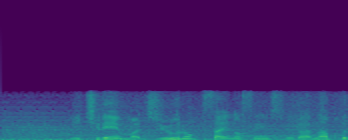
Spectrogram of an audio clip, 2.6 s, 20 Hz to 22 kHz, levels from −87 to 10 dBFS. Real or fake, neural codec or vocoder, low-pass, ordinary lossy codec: fake; codec, 16 kHz, 0.9 kbps, LongCat-Audio-Codec; none; none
